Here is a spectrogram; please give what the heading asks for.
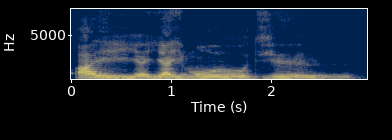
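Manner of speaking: longue plainte forte, voyelles traînées; gémir très lentement, à pleine voix; lamentation. Acted. Lamentation de la femme dédaignée. (plainte théâtrale étirée)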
